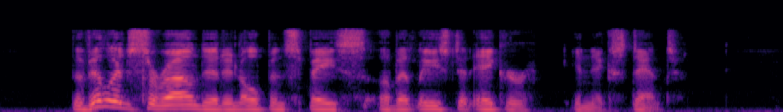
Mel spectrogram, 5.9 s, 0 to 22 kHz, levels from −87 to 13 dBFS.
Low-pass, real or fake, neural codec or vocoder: 7.2 kHz; real; none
